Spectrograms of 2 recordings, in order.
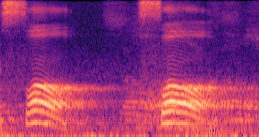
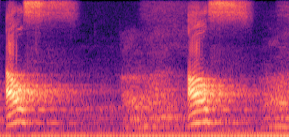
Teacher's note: dia sama dengan huruf sin makharijul hurufnya, tapi ada bunyi tebalnya, sifat tebal yang disebut isti'la menyebabkan dia bunyinya ada u.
